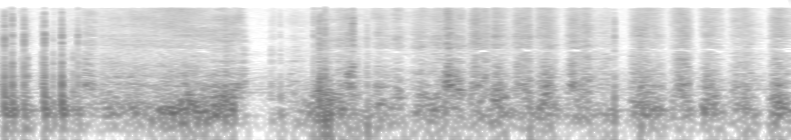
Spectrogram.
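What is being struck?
Wood-look laminate floor.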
